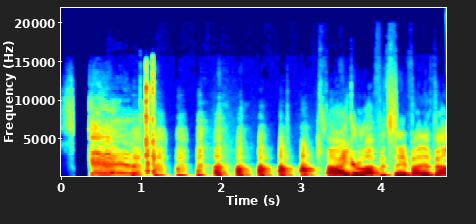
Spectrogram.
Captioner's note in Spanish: el doctor se ríe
